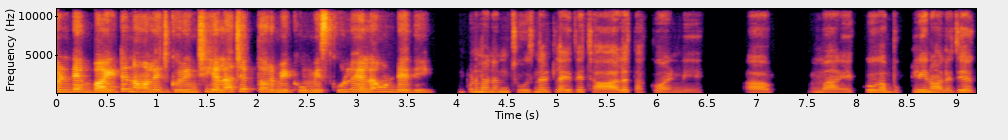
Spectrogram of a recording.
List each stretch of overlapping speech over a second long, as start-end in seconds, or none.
none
